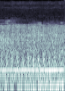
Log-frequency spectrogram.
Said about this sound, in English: Good thing there happened to be a chopper around.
